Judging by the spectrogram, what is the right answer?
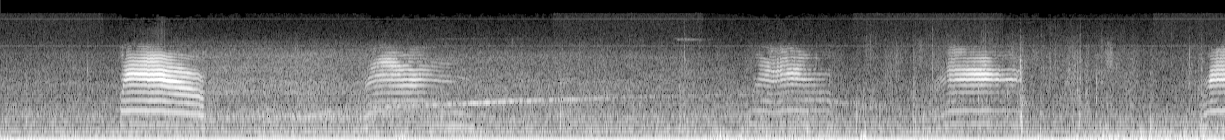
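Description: A silver-tabby-and-white stray cat meowing repeatedly: about five short meows a couple of seconds apart, the first the loudest.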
